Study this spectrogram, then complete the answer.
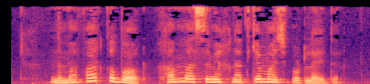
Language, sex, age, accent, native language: Uzbek, female, 18-24, Farg'ona, Uzbek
